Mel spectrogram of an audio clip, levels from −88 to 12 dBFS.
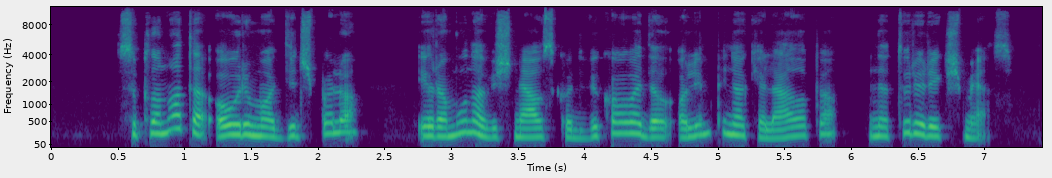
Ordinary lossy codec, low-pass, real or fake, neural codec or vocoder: Opus, 24 kbps; 10.8 kHz; real; none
